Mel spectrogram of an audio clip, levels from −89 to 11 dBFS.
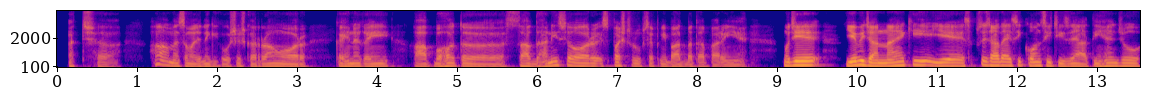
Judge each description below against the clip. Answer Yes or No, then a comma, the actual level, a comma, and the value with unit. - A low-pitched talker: Yes, low, 110 Hz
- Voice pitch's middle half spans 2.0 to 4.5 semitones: No, average, 4.9 semitones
